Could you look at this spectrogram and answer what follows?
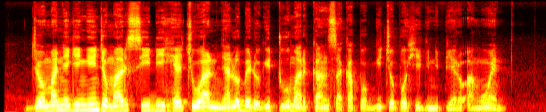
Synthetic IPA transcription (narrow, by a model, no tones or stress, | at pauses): d͡ʒɔmaniɡɪŋɡɪɲd͡ʒɔmarsidihɛt͡ʃwanɲalɔbedoɡitwomarkansakapɔk̚ɡɪt͡ʃopohiɡnipjɛɾɔʔaŋwɛn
